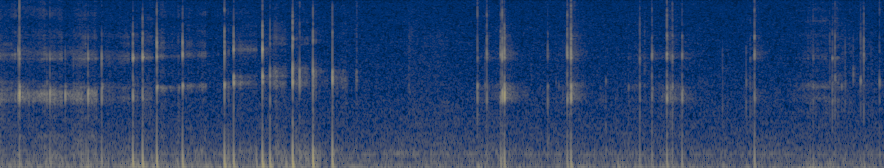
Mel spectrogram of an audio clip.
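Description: A ribbed, segmented purple plastic articulated fidget slug toy is scratched and tapped along its segments with long nails, held close to the microphone. Quick, dry clicks and scratches with bright, high ridges come in clusters, with a quieter stretch in the middle.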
